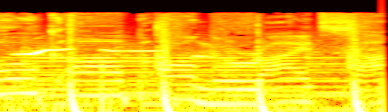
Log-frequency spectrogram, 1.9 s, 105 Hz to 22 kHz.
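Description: A bright whistled melody rides over an upbeat pop backing track, with deep bass thumps landing about twice a second, played at 8 o'clock on a Saturday morning on the WEEI radio show Cordischi and Coit. It sounds fairly loud, and nobody talks.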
